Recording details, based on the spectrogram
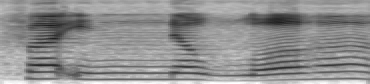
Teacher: حمزہ کی زیر کو نون مشدد کے ساتھ ملاتے ہوئے غنہ کرنا ہے، اور نون کی زبر کو لام جلالہ کے ساتھ ملاتے ہوئے اللہ کے نام کو پر پڑھیں گے اور اوپر کھڑی زبر 2 حرکت کھینچ کے ادا کریں گے۔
